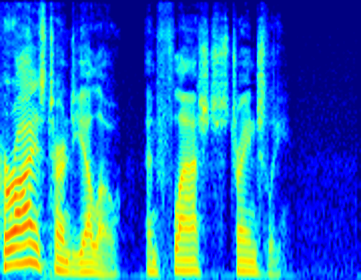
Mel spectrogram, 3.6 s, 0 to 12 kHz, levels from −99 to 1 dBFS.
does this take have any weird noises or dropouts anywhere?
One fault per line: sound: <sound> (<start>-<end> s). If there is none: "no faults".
no faults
